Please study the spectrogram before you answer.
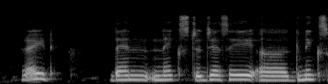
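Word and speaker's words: nginx: Then next जैसे ग्निक्स हो गया, GINX, राइट? जिसका N साइलेंट होता है.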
